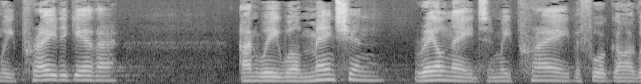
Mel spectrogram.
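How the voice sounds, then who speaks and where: A man preaching a sermon in an unhurried, conversational and personal way, telling stories. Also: on the high side, in a large hall. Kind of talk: sermon with storytelling.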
